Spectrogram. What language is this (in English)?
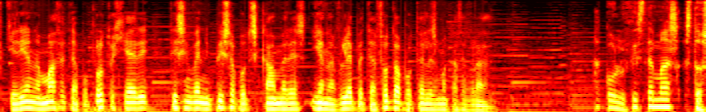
Greek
